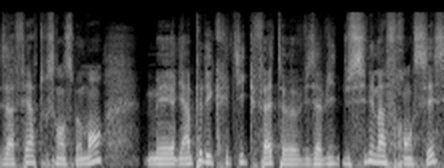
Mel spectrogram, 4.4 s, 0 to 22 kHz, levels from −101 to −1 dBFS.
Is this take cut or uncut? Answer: cut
